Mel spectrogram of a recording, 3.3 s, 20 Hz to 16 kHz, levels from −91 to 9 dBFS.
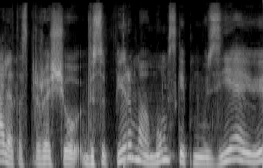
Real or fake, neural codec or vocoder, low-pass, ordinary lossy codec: real; none; 14.4 kHz; MP3, 96 kbps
